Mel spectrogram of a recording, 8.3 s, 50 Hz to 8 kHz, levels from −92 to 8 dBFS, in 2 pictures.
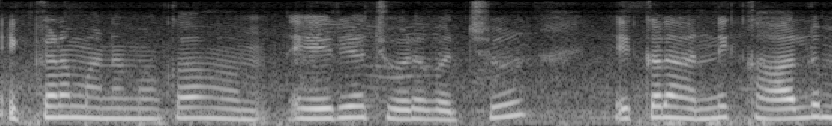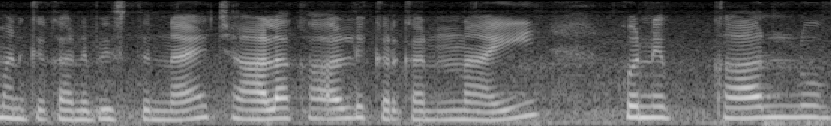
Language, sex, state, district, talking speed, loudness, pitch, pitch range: Telugu, female, Andhra Pradesh, Chittoor, 115 wpm, -17 LUFS, 235 Hz, 220-255 Hz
